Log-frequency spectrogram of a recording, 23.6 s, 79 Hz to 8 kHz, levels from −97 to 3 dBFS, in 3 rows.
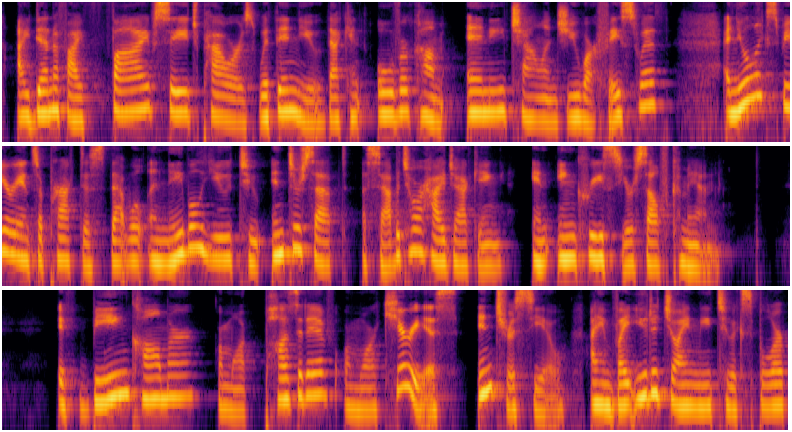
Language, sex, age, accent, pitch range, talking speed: English, female, 40-59, American, 170-220 Hz, 130 wpm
